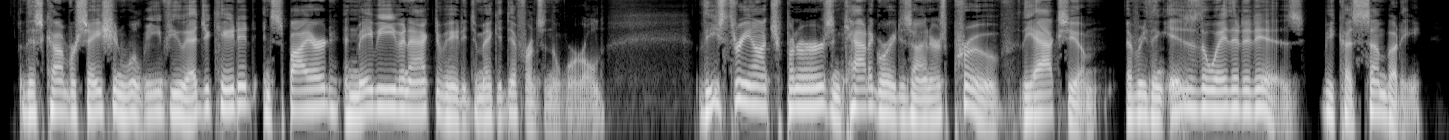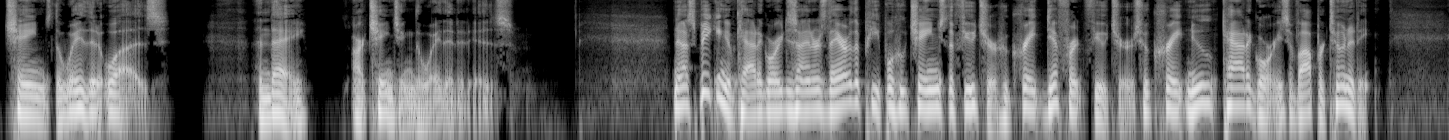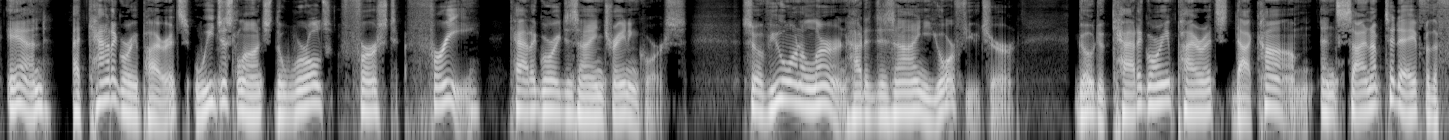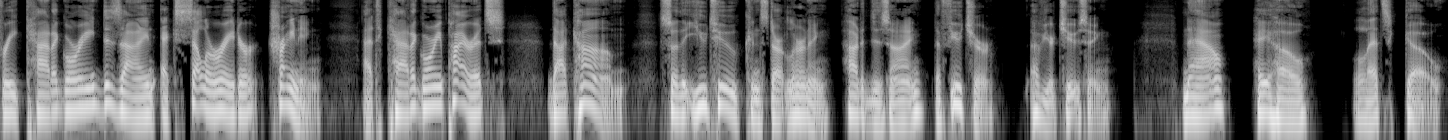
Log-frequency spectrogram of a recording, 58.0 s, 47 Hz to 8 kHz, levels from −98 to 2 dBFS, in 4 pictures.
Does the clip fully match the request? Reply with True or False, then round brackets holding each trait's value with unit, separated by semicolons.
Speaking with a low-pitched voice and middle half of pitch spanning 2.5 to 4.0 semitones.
False (130 Hz; 4.4 semitones)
